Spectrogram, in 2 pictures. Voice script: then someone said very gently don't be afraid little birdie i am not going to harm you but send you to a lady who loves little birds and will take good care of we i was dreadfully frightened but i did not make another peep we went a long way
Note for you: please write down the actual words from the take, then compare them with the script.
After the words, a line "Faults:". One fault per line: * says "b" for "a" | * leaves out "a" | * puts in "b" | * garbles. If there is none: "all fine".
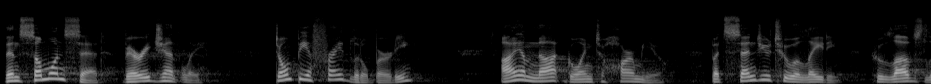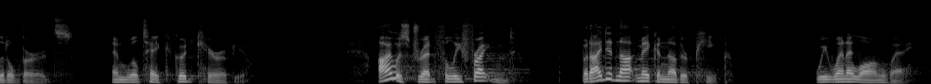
then someone said very gently don't be afraid little birdie i am not going to harm you but send you to a lady who loves little birds and will take good care of you i was dreadfully frightened but i did not make another peep we went a long way
Faults:
* says "you" for "we"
